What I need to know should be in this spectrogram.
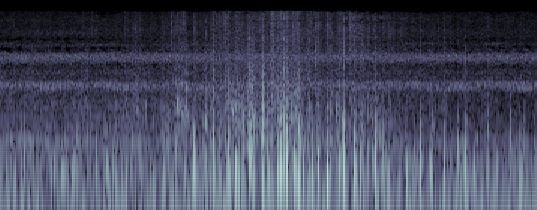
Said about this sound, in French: Ils ressortirent presque immédiatement et enfourchèrent de nouveau leurs chevaux qu'ils avaient eu la précaution d'attacher aux arbres.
